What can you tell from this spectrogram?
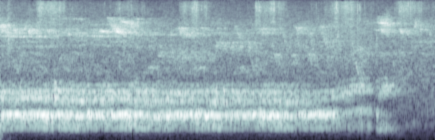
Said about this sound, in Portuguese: Olha só que barato falar nisso, esse ruído que vocês estão ouvindo é um macho da espécie bugio, que é um macaco comum na Mata Atlântica, que está se comunicando com os demais da sua espécie.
